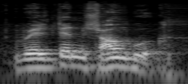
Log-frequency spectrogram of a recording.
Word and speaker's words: Weltanschauung: इस चैनल का नाम है वेल्टन साउंड। वेल्टन साउंड अंग्रेजी का एक शब्द है। इसका स्पेलिंग है WELTANSCHAUUNG, यानी इसका मतलब है हिंदी में विश्व दृष्टि।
